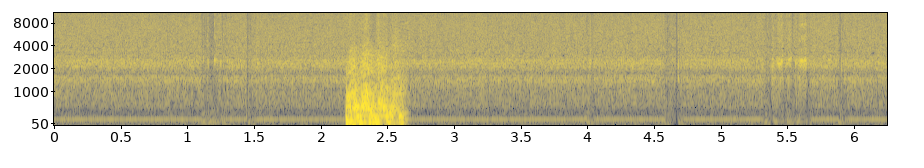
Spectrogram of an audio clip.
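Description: Steady hiss with a faint low hum, broken by one short, loud burst of noise from the outro's sound effects a little over two seconds in.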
